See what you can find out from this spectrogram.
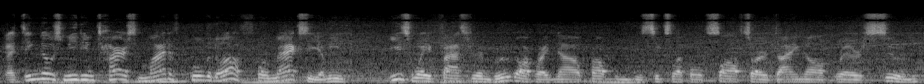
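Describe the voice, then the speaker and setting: Excitable Belgian man commentating a race. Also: medium pitch, noisy background. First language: Dutch. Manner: excitable, quick to second-guess his own calls. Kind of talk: live sim racing commentary.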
